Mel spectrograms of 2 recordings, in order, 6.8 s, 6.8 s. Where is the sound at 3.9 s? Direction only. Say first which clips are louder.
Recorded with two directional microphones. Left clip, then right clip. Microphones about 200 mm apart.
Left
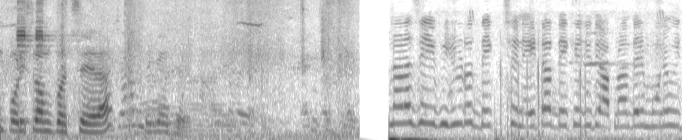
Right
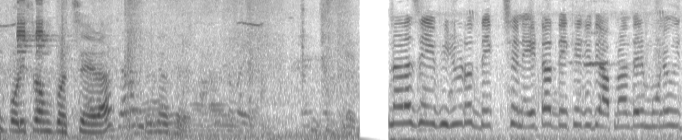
Right 10 dB; 5° right (ahead or behind).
